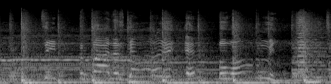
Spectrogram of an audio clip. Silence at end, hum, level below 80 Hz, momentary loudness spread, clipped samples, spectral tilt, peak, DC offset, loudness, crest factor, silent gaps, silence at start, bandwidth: 0 s; none; -32 dBFS; 4 LU; under 0.1%; -5 dB/octave; -10 dBFS; under 0.1%; -27 LUFS; 16 dB; none; 0 s; 14.5 kHz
